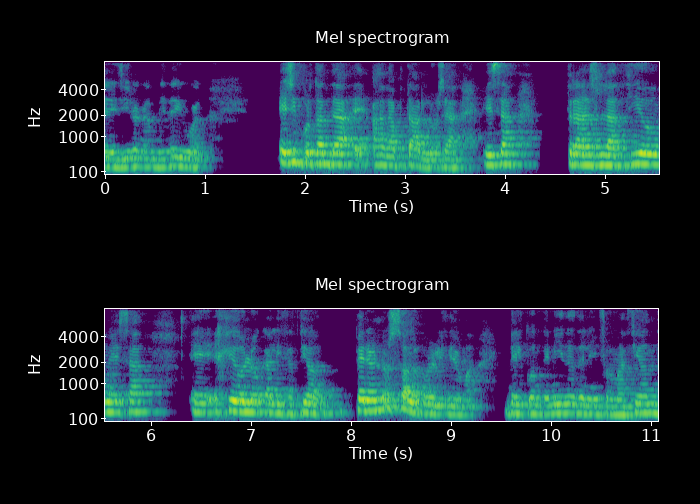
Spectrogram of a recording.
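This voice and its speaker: A woman's voice: mid-range voice, warm tone, echoey room. A woman from Galicia with a Spanish accent from Spain, giving explanatory, emphatic interview answers and often rephrasing as she goes. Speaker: interviewed guest, communications agency director.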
